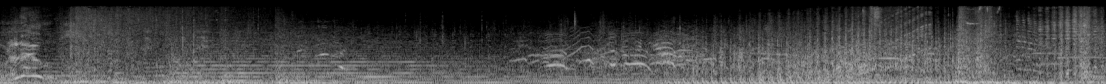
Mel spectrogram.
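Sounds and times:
rapid gunfire: 7.0s - 11.0s.

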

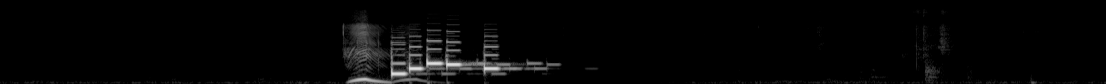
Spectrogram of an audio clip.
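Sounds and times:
electronic notification jingle: 3.9s - 5.6s.

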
